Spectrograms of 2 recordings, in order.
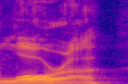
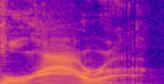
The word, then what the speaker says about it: Lara: an email saying hey don't pronounce her name Laura my name's Laura she's Lara so right I hear you la Lara Trump Lara Trump Lara I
